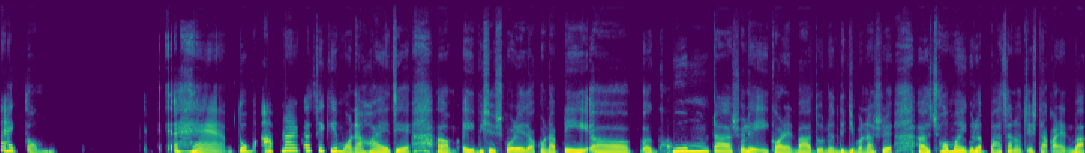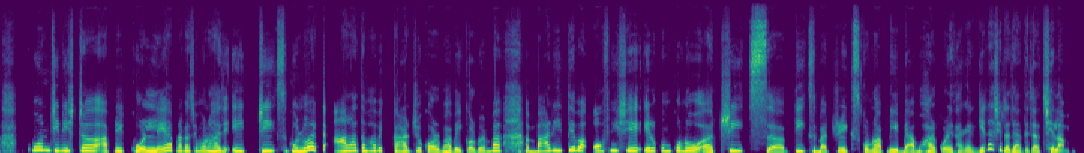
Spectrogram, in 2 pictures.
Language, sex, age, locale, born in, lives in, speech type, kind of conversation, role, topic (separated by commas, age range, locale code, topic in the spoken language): Bengali, female, 20-24, bn-BD, Bangladesh, Bangladesh, conversation, podcast, host, দৈনন্দিন জীবনে সময় বাঁচানোর ছোট ছোট কৌশলগুলো কী?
